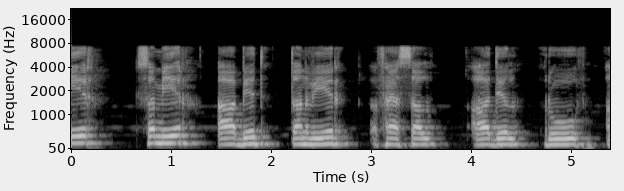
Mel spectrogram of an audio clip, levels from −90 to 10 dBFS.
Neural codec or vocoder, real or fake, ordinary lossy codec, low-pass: none; real; none; 7.2 kHz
